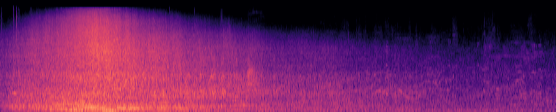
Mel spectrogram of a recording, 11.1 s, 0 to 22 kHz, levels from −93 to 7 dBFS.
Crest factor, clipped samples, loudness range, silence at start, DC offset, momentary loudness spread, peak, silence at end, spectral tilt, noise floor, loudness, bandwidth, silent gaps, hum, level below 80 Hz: 22 dB; under 0.1%; 24 LU; 0 s; under 0.1%; 28 LU; 0 dBFS; 0.65 s; -3 dB/octave; -47 dBFS; -18 LUFS; 16 kHz; none; none; -42 dBFS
